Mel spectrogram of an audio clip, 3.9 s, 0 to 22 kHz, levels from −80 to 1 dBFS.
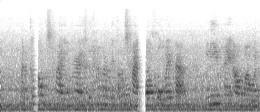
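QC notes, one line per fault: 0.49–0.59 s and 2.05–2.20 s, burst of packet loss: the last sound is held and faded for about 60 ms, then 120 ms, rather than falling silent, and speech resumes with that stretch skipped.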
